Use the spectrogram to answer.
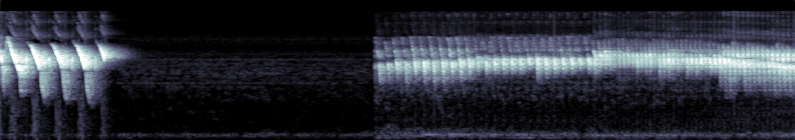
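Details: Canary of the loper type, known for long loud singing, gives five quick sweeping notes, falls silent for over two seconds, then resumes with a continuous dense buzzing trill.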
